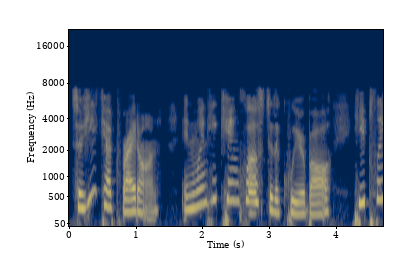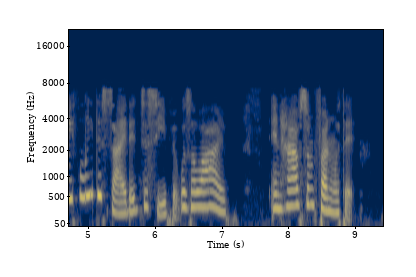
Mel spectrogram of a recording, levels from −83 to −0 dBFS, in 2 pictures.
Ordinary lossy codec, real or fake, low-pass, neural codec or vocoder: MP3, 32 kbps; fake; 7.2 kHz; vocoder, 44.1 kHz, 80 mel bands, Vocos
